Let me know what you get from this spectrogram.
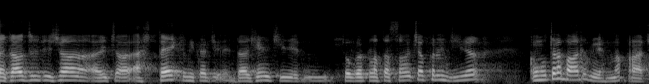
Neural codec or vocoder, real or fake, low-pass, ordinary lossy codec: codec, 16 kHz, 1 kbps, FunCodec, trained on Chinese and English, 50 frames a second; fake; none; none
